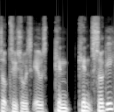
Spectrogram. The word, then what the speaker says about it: Kintsugi: So it was Kintsugi. It's Kintsugi. Is that how you pronounce it? Kintsugi.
